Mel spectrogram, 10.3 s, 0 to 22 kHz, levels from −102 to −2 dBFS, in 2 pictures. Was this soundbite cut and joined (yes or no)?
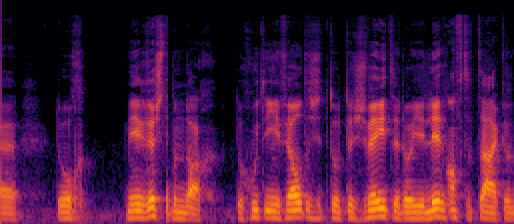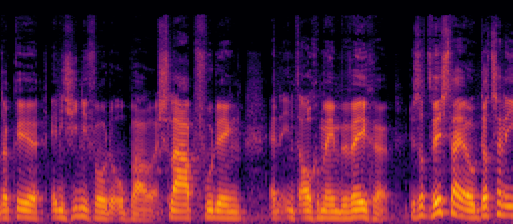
yes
